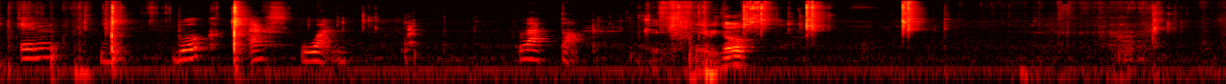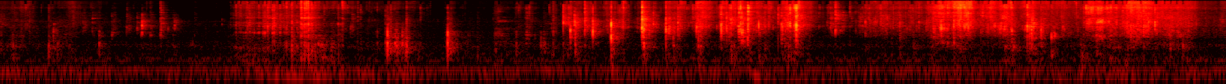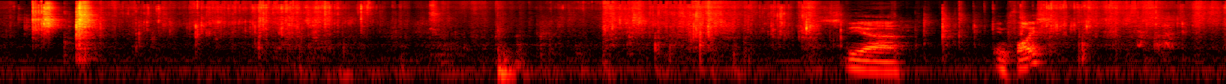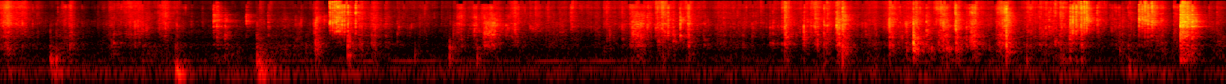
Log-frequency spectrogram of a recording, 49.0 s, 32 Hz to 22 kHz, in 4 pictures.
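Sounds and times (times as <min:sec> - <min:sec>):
packaging crinkling and rustling: 0:10.4 - 0:49.0.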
